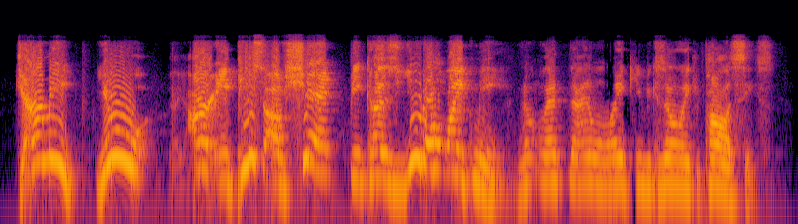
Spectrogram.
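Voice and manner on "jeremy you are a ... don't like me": high-pitched, angry, mad yelling. Retelling how the president yells from his podium: imitating Joe Biden yelling. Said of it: "he starts yelling at".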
